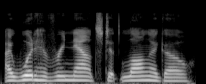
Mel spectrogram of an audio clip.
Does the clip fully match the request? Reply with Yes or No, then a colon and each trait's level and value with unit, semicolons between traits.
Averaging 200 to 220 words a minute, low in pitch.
No: fast, 205 wpm; medium, 180 Hz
